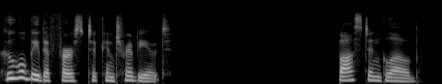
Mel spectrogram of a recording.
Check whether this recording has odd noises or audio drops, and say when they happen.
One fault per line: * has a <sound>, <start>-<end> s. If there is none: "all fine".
all fine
